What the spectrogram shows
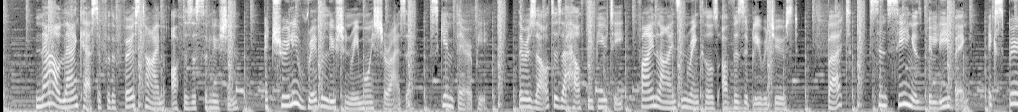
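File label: english South African female commercial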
